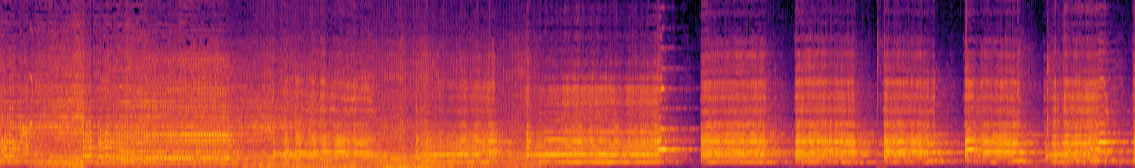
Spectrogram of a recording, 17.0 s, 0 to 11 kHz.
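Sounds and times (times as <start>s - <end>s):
soprano saxophone long notes: 0.0s - 12.5s.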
